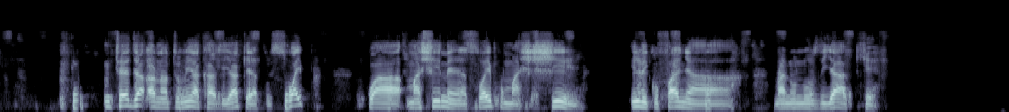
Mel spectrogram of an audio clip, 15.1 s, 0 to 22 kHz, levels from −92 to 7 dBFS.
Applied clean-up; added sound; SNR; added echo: neural mask model Resemble Enhance denoiser.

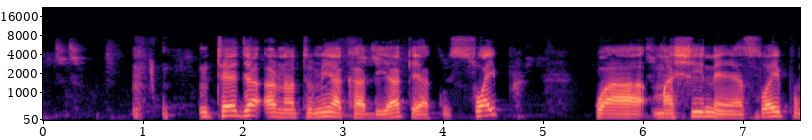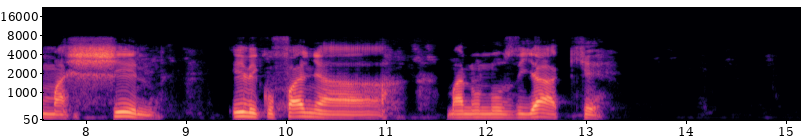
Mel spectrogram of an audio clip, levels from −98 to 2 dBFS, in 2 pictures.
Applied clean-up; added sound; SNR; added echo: none; none; none; none.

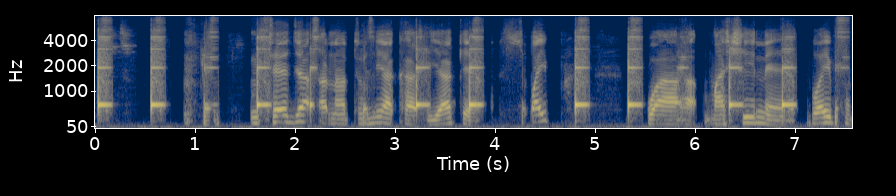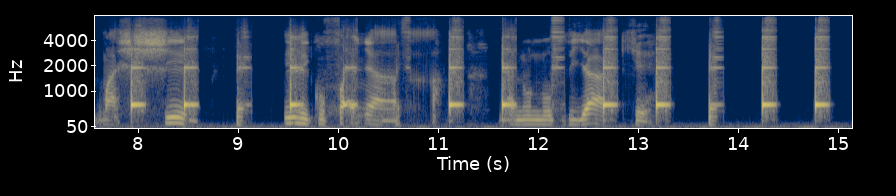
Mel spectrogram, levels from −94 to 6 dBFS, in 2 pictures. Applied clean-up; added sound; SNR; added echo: neural diffusion model UNIVERSE++.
